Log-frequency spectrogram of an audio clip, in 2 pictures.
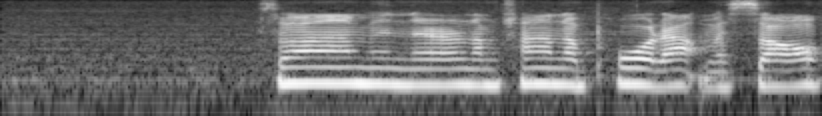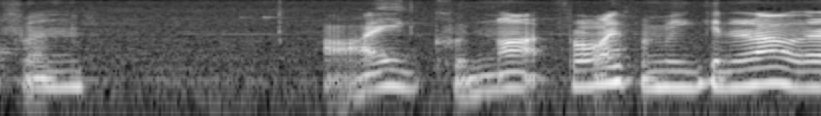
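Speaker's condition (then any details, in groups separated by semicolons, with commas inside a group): Cerebral palsy; hands affected, shaking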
